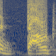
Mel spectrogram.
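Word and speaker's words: doubt: इसको हम डाउट fought नहीं पढ़ेंगे, इसको हम भैया डाउट पढ़ेंगे, क्योंकि यहाँ बी आपका चुप है, DOUT डाउट पढ़ेंगे। बी लिखा तो जाएगा लेकिन पढ़ा नहीं जाएगा, तो क्या हो जाएगा, डाउट।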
